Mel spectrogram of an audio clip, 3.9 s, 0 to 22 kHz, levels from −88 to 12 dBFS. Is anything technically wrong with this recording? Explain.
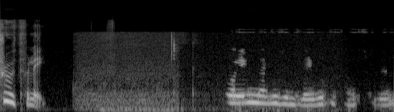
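Yes. Speech suppressed in double talk at 1.12–1.59 s and from 2.2 s to the end. The voice nearly vanishes at first, then sinks about 20 dB, likely because an echo canceller ducked it during overlapping talk.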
